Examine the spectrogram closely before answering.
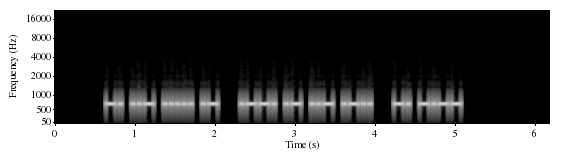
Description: Morse code, heard as a keyed tone, about 30 wpm, 700 Hz. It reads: NU5A PAUL NY
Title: K1USN SST QSO Practice - 30wpm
